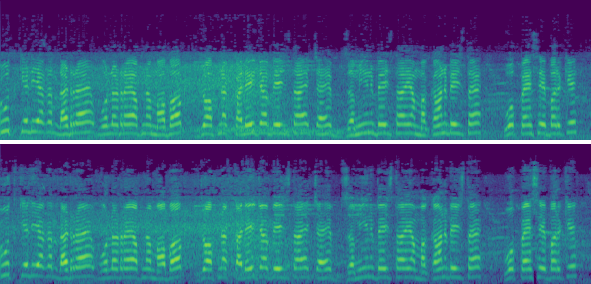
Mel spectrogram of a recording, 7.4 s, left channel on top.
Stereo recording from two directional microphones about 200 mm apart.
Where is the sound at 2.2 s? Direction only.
40° right (ahead or behind).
